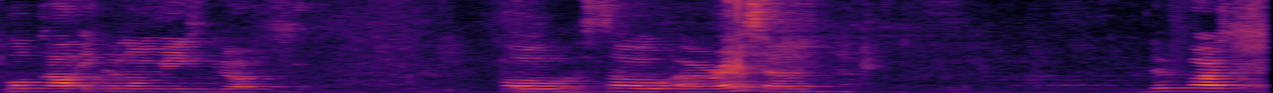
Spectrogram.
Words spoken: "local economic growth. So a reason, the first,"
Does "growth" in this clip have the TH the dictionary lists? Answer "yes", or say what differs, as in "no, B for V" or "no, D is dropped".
no, F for TH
